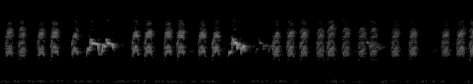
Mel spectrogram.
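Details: Sooty-headed bulbul singing as a lure, said to provoke other birds: steady harsh chattering notes with two short bright slurred whistles, continuing evenly throughout, faint low hum underneath.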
